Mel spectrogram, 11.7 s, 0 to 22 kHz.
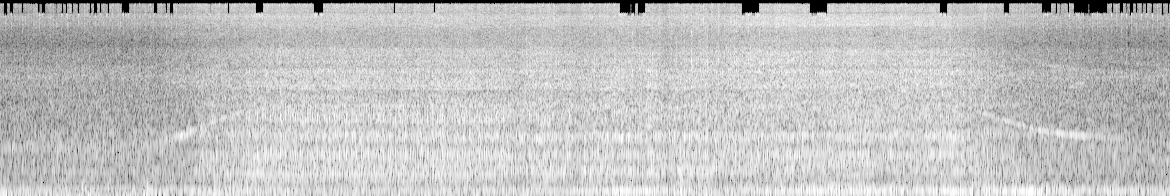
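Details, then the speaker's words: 2000 Nissan Maxima, 203,000 miles, warmed up: engine hum rising with revs and a rough grinding knock underneath, louder when accelerating above 2,000 rpm. Owner suspects the timing chain and rules out the AC compressor and the new alternator; cause unknown. "notice that does it the noise is louder when you accelerate above 2,000 rpm"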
